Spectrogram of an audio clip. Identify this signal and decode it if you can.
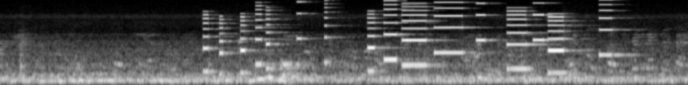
Electronic bleeps of random pitch and length, with room echo and the noise of a park. There is no code.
